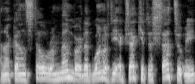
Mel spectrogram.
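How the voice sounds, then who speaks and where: Speaking at a fairly quick pace, this man has a dark, mellow tone, a fairly high pitch and fairly even intonation. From Netherlands. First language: Dutch. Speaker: technology executive. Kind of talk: podcast interview. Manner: halting, many fillers and repeats.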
